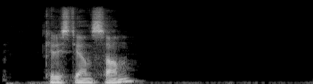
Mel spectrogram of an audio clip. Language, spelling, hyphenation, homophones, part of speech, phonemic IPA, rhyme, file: Norwegian Bokmål, Kristiansand, Kri‧sti‧an‧sand, Christianssand / Christiansand, proper noun, /ˈkrɪstɪansan/, -an, Nb-kristiansand.ogg
- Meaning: 1. Kristiansand (a city and municipality in Agder county, Norway, formerly part of the county of Vest-Agder) 2. Kristiansand (a historical county from 1671 to right before 1700 in Norway)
